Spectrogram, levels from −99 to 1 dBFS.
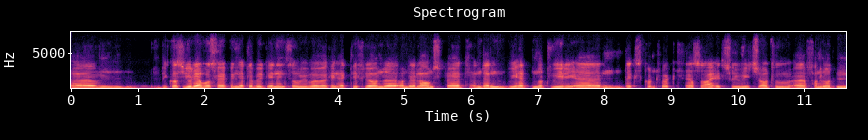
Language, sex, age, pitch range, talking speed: English, male, 50-69, 90-105 Hz, 195 wpm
